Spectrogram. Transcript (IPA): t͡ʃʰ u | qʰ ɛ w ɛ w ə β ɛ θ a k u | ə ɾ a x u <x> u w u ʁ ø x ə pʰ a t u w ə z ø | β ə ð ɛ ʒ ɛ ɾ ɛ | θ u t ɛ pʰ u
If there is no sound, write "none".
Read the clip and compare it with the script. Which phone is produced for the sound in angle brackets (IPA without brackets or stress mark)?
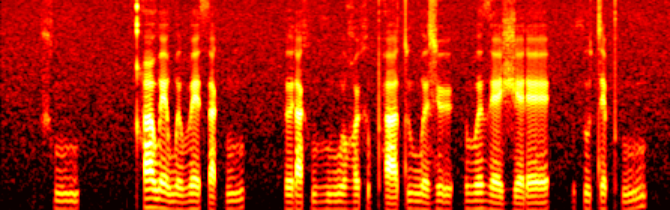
ɣ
